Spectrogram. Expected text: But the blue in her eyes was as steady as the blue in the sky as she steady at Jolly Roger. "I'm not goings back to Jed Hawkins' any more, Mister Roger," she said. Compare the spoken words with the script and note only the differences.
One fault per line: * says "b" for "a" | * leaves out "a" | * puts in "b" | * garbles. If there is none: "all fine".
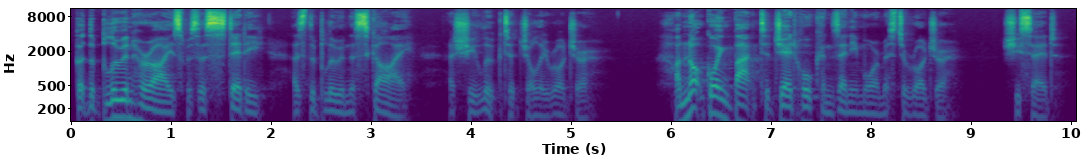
* says "looked" for "steady"
* says "going" for "goings"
